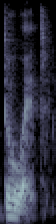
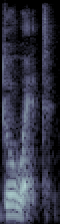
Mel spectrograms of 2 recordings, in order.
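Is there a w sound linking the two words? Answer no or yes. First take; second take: yes; yes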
